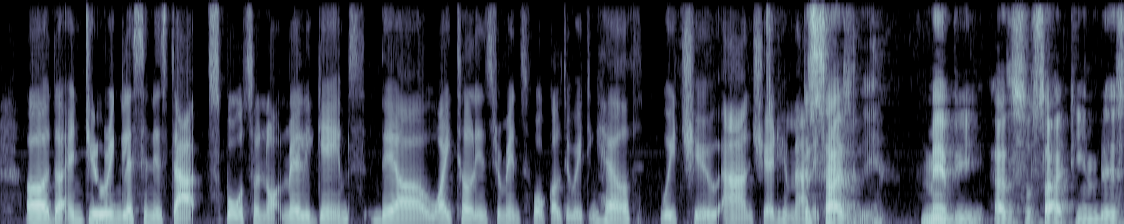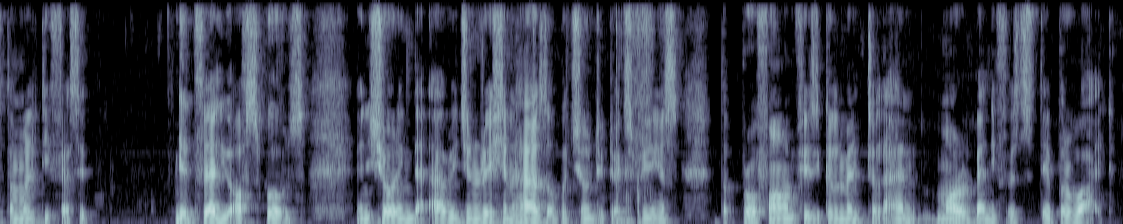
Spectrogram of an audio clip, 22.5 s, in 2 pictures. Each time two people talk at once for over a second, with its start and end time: none

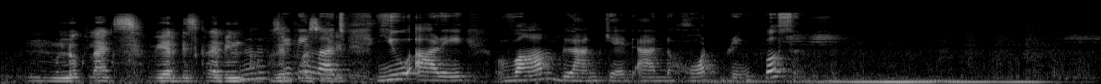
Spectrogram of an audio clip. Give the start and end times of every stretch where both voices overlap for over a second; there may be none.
2.4-3.7

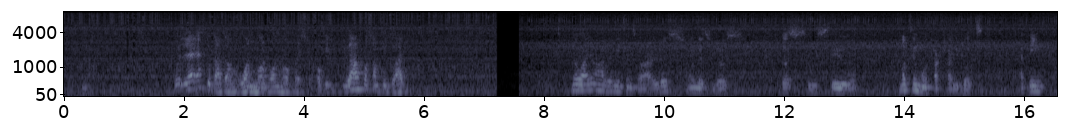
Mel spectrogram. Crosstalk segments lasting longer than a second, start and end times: none

